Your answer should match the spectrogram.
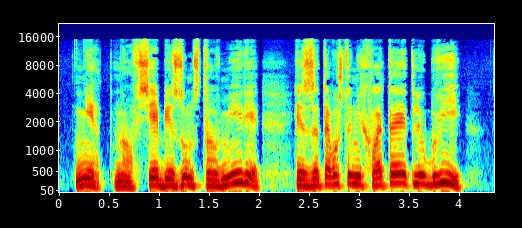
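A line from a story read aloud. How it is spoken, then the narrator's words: Plain. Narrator (Russian): сказал Макар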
